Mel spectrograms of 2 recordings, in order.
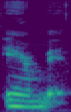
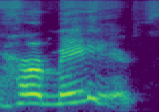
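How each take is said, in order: First: The word starts with a silent H. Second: The word starts with a pronounced H sound. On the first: The speaker calls it right. "it's a silent H" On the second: The speaker calls it wrong. "I was saying"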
